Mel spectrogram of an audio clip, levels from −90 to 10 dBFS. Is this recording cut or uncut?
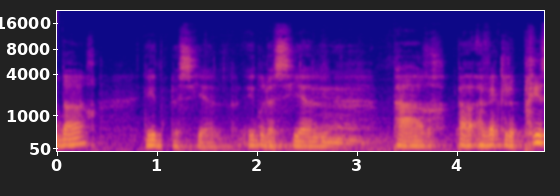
cut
